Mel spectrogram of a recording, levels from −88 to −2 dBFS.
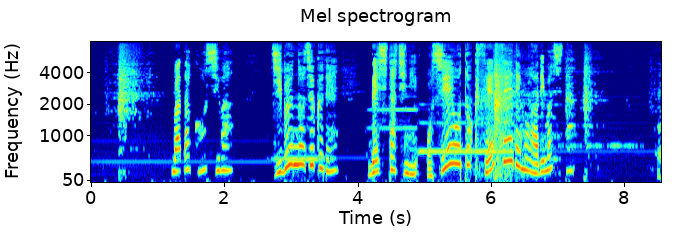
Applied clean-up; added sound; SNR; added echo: classical method spectral subtraction.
